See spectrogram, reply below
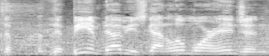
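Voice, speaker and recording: A man's voice: a little high, fast. A man doing live motorsport commentary in a colloquial, exclamatory way. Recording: clear engine noise behind voice.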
